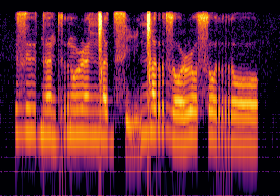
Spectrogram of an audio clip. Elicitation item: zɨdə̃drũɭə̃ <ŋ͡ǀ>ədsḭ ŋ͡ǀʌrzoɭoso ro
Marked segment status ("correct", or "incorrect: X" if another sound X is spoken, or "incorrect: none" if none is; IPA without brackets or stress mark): correct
